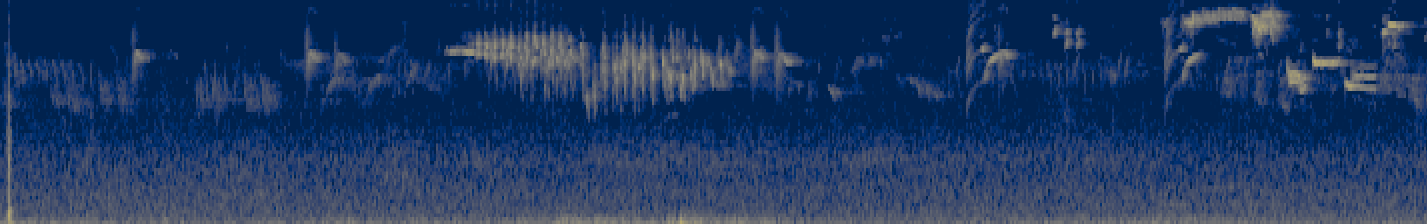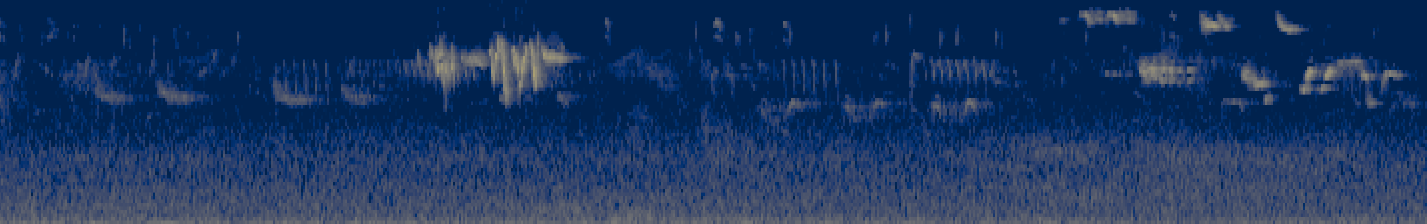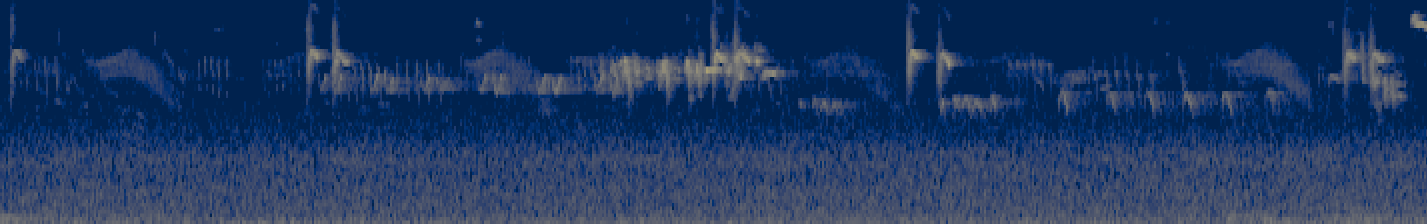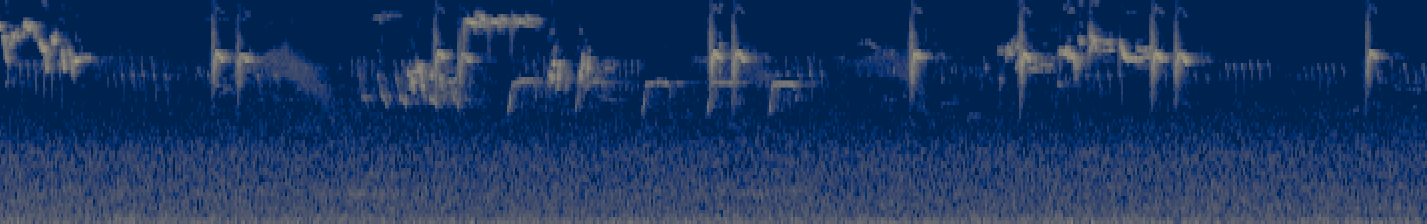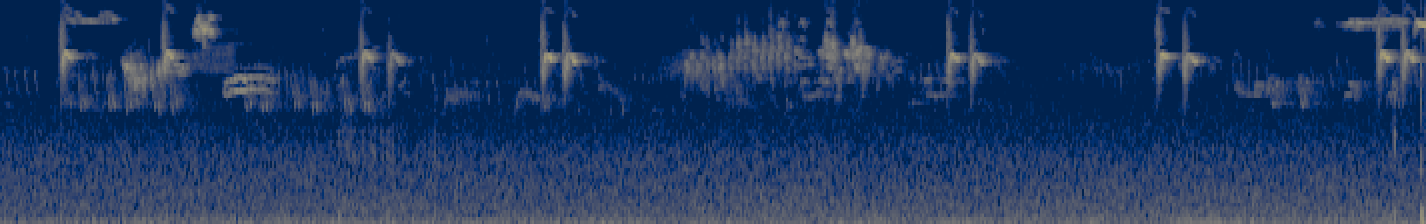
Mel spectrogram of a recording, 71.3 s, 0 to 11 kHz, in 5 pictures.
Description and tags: Robin, song thrush and chaffinch in background
Various birds singing and calling along a tree lined road using a Zoom H2n on the Black Isle, Highlands, Scotland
